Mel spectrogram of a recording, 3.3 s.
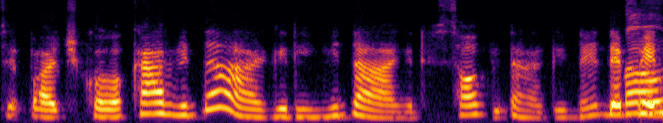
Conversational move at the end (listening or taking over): listening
